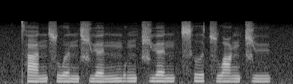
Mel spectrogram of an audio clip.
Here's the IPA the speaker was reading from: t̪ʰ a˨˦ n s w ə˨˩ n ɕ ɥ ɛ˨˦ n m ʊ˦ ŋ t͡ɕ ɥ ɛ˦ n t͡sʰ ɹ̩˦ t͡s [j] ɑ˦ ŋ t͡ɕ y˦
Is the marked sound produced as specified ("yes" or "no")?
no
